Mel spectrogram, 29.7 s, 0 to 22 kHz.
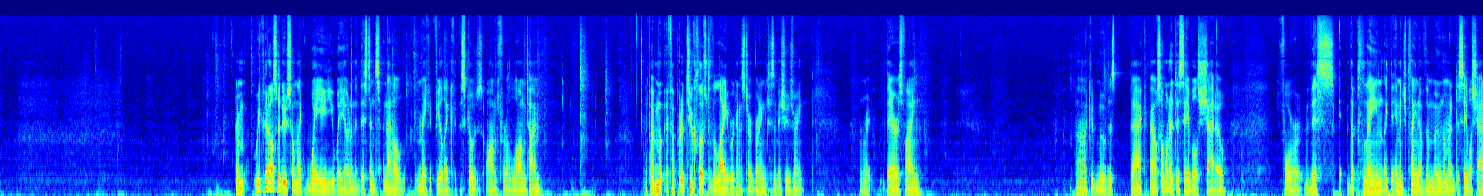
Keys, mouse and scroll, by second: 4.1 alt+d, 4.3 shift+z, 7.4 Escape, 8.0 g, 8.2 shift+z, 9.9 KP_Decimal, 10.1 middle click, 10.5 g, 10.7 shift+z, 11.5 KP_0, 13.7 g, 13.9 shift+z, 17.2 middle click, 20.8 click, 21.0 middle click, 21.3 g, 21.5 y, 23.1 click, 24.2 click, 26.6 click, 27.8 click, 28.7 g, 28.8 y.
